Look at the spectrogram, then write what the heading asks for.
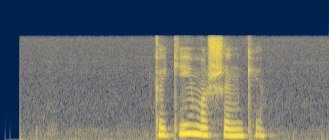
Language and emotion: Russian, neutral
